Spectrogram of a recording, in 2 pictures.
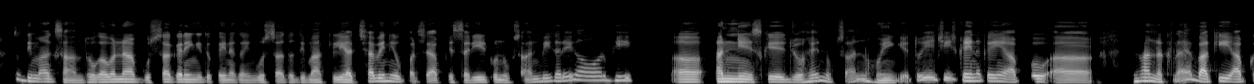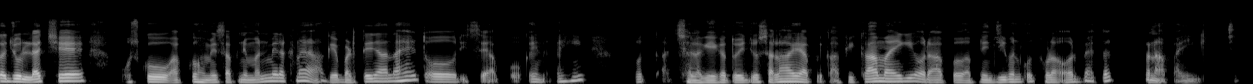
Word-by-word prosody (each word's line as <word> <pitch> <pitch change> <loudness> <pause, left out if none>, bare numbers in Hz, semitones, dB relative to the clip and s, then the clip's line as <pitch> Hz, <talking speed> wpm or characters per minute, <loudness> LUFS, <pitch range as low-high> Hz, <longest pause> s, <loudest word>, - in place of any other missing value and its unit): तो 230 - -5
दिमाग 135 -6 0
शांत 100 0 -4
होगा 115 +1 +3
वरना 120 +1 +5
आप 115 - +1
गुस्सा 110 +3 -1
करेंगे, 110 0 +2
तो 105 - -4
कहीं 105 - -2
न 105 - -1
कहीं 100 -2 -5
गुस्सा 105 0 -2
तो 105 0 -5
दिमाग 105 0 -2
के 105 - -2
लिए 110 0 +5
अच्छा 140 +6 +2
भी 150 +1 +4
नहीं, 145 -3 +2
ऊपर 120 - -4
से - - -3
आपके - - -3
शरीर 105 +3 0
को 110 - 0
नुकसान 105 +4 -4
भी 145 +1 0
करेगा 185 +6 0
और 190 0 -2
भी 185 0 -1 0.4
अ, 115 - +1 0.4
अन्य 130 -1 +8
इसके 115 +1 +2
जो 110 -1 +2
है 145 +8 +1
नुकसान 140 -8 -4
होंगे। 95 -9 -1
तो - - -1
ये 105 0 +3
चीज़ - - -1
कहीं 165 -1 +6
न 160 - +1
कहीं 150 -2 +1
आपको 130 +2 +2
अ, - - -4 0.8
ध्यान 155 -3 +4
रखना 115 - -3
है 115 - +1
बाकी 135 +3 +4
आपका 140 +3 +1
जो 135 - +8
लक्ष्य 125 +6 +3
है 160 - -2 0.4
उसको 115 -1 +2
आपको 100 +4 -5
हमेशा 105 -1 -2
अपने 110 0 -5
मन 105 +4 -2
में 150 +3 0
रखना 160 +3 -3
है, 165 - 0
आगे 155 -11 -3
बढ़ते 105 +6 -2
जाना 140 +2 0
है 190 +5 +1
तो 115 -2 0
इससे - - -8
आपको - - -12
कहीं 125 - -5
न 110 - -9
कहीं 165 +10 -4
बहुत 210 - -17 0.2
अच्छा - - -8
लगेगा। 95 +2 -1
तो 105 - -2
ये 100 - +1
जो 105 +2 -3
सलाह 115 +4 0
है 130 - +3
आपके 110 -3 -3
काफ़ी 110 - -10
काम 135 +2 +2
आएगी 135 +2 0
और 120 -8 -1
आप 100 -1 -6
अपने 100 +3 -5
जीवन 115 +1 -1
को - - -6
थोड़ा 105 0 -1
और 110 +3 -5
बेहतर 160 +2 -5 0.3
बना - - -2
पाएँगी। 80 -1 -14 0.2
जी। - - -19
120 Hz, 225 wpm, -24 LUFS, 105-145 Hz, 0.8 s, अन्य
